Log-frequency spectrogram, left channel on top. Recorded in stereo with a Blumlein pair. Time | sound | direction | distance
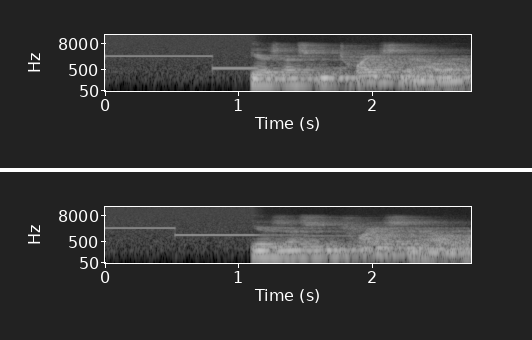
1.1 | a man speaking | 30° left | 1.9 m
